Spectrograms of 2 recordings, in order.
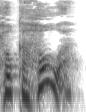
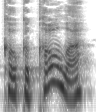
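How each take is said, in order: First: The consonants are made with h sounds. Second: The consonants are made with k sounds. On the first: The speaker calls it wrong. "kids who don't speak with the back of the throat" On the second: The speaker calls it right. "instead of saying cake or Coca-Cola"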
